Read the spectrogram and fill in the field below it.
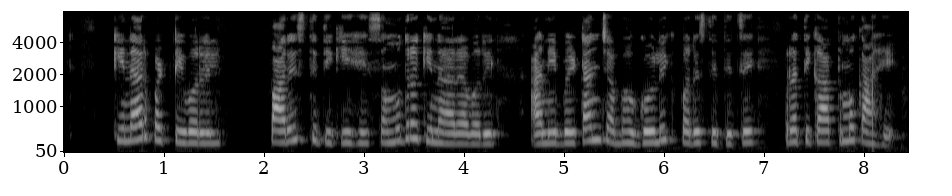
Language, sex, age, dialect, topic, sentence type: Marathi, female, 31-35, Standard Marathi, agriculture, statement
